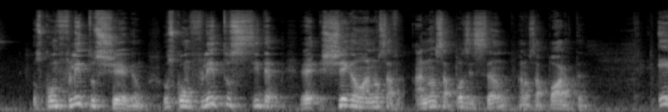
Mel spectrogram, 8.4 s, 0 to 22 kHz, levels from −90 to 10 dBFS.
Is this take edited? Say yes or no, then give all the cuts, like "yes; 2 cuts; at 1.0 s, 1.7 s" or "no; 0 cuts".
yes; 1 cut; at 5.1 s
